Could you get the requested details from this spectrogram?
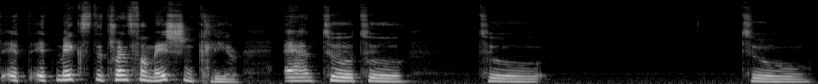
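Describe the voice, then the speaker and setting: In a relaxed episode recap and review, a TV reviewer speaks English at a slow pace with a medium-pitched, darkish tone. He chats away, trips over his words, repeats himself, and voices the characters' dialogue.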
